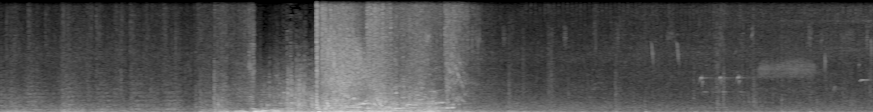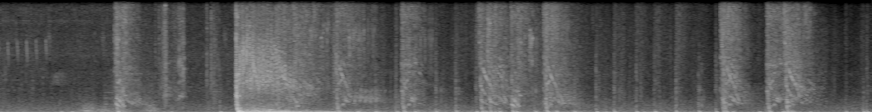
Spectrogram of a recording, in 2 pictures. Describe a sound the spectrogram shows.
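A lightsaber hums and swooshes as it swings.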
